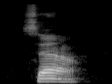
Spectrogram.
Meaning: 1. hour 2. clock 3. private lessons
- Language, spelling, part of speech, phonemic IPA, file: Moroccan Arabic, ساعة, noun, /saː.ʕa/, LL-Q56426 (ary)-ساعة.wav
